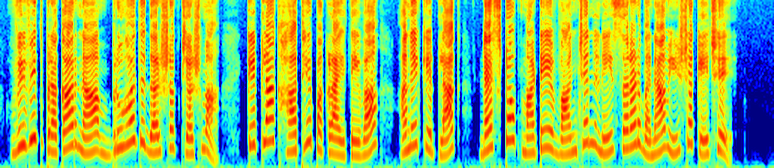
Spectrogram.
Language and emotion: Gujarati, neutral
